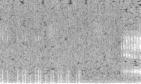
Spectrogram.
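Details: House cat giving a low, rapidly pulsing purr, with a faint whistling breath appearing at the very end.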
